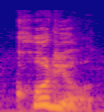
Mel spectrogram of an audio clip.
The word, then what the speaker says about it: 高麗: あのその感じその高麗の感じは考慮朝鮮語で古料と発音されるもんであの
